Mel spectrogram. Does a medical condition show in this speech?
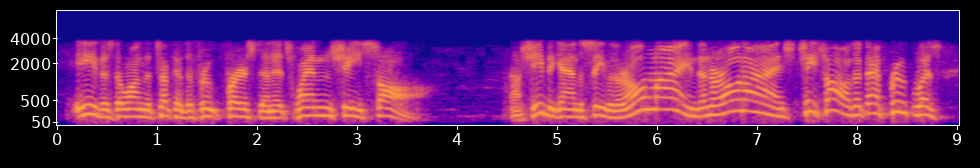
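No.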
